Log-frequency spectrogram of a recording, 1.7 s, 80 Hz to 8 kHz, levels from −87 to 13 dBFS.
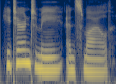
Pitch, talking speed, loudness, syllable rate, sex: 195 Hz, 205 wpm, -15 LUFS, 4.9 syllables/s, female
